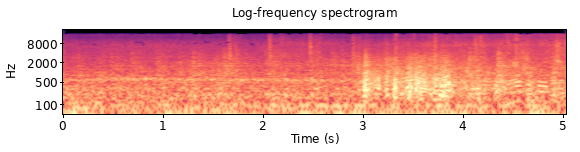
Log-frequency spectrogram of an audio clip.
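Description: A storm in the video game Call of the Sea: steady rain hiss with deep rolling thunder, swelling into a louder rumble about halfway through and staying heavy to the end, with no talking.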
